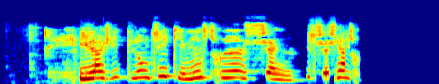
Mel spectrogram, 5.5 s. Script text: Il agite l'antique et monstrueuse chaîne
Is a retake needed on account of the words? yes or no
yes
